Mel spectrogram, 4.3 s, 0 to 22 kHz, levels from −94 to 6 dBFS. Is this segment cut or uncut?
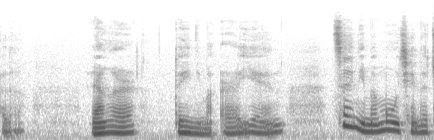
uncut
